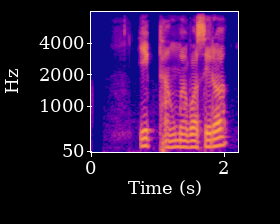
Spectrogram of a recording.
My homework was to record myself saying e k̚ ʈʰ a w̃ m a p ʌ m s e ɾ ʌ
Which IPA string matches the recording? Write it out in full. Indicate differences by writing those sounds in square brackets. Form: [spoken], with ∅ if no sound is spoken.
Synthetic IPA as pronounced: e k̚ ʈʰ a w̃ m a [b] ʌ [∅] s e ɾ ʌ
